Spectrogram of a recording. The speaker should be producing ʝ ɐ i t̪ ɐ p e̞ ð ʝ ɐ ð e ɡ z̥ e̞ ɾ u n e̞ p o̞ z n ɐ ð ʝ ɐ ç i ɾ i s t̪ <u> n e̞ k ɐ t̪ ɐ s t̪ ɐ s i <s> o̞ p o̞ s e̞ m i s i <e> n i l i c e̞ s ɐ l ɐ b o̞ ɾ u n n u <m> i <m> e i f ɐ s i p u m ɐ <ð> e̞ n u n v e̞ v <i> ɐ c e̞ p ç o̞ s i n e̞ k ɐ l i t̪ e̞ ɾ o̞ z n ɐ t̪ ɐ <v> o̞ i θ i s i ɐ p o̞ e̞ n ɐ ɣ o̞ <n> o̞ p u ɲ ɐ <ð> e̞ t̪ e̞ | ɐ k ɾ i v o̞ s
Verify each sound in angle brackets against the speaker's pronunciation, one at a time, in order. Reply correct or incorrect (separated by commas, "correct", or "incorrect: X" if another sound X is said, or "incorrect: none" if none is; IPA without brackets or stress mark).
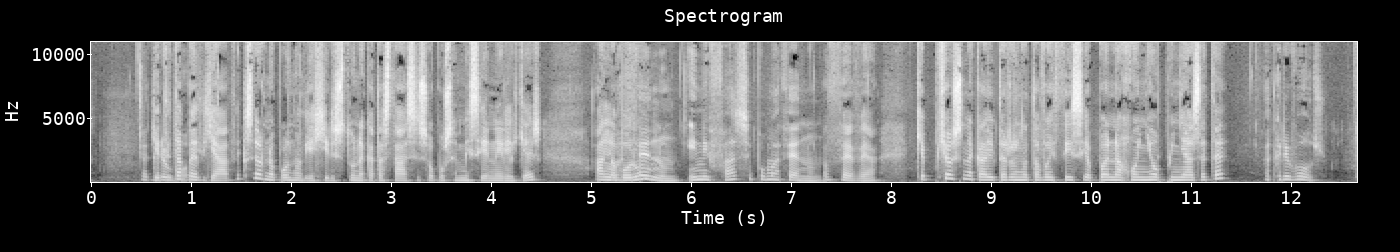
correct, correct, correct, incorrect: n, incorrect: n, incorrect: θ, incorrect: e, correct, incorrect: ɲ, incorrect: z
